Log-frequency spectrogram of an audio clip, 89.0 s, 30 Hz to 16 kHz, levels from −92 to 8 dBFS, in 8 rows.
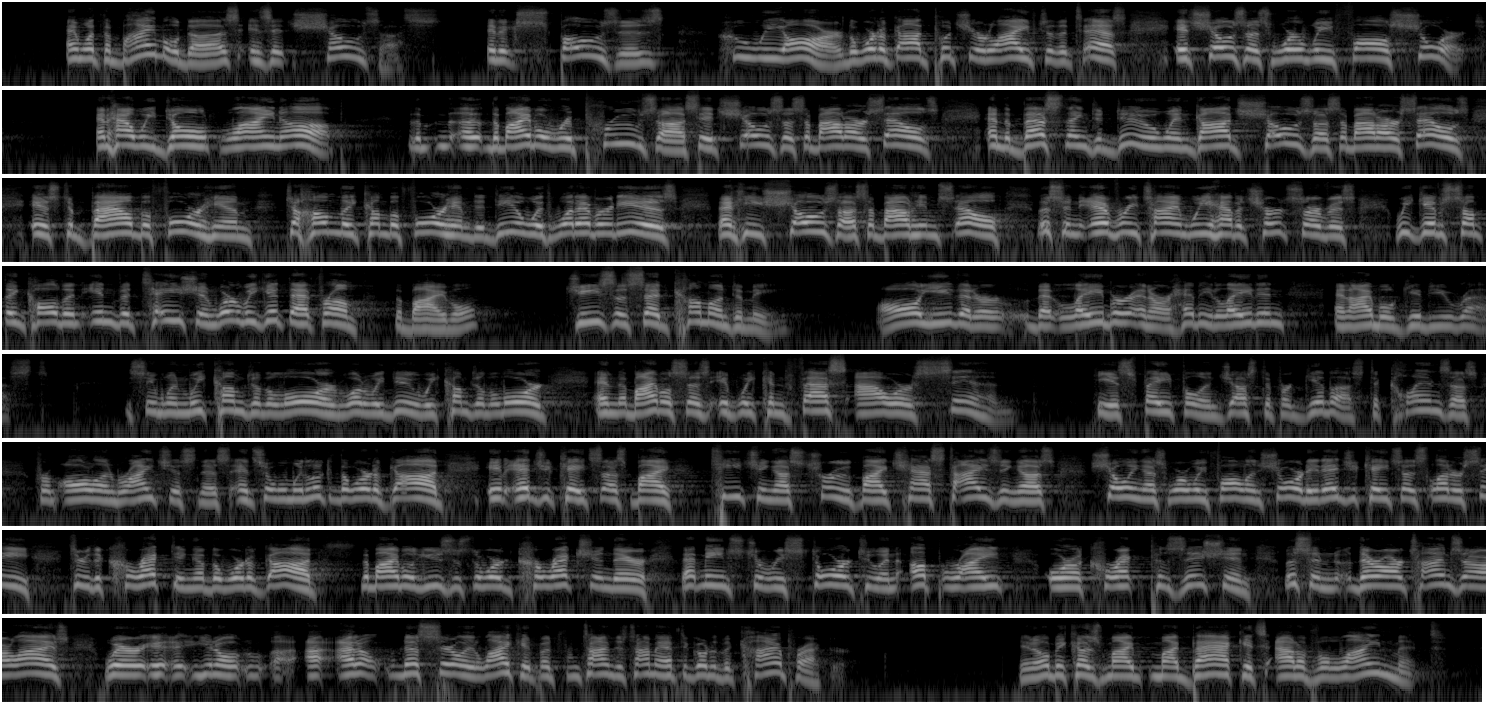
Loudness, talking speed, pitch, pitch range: -39 LUFS, 175 wpm, 230 Hz, 210-250 Hz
